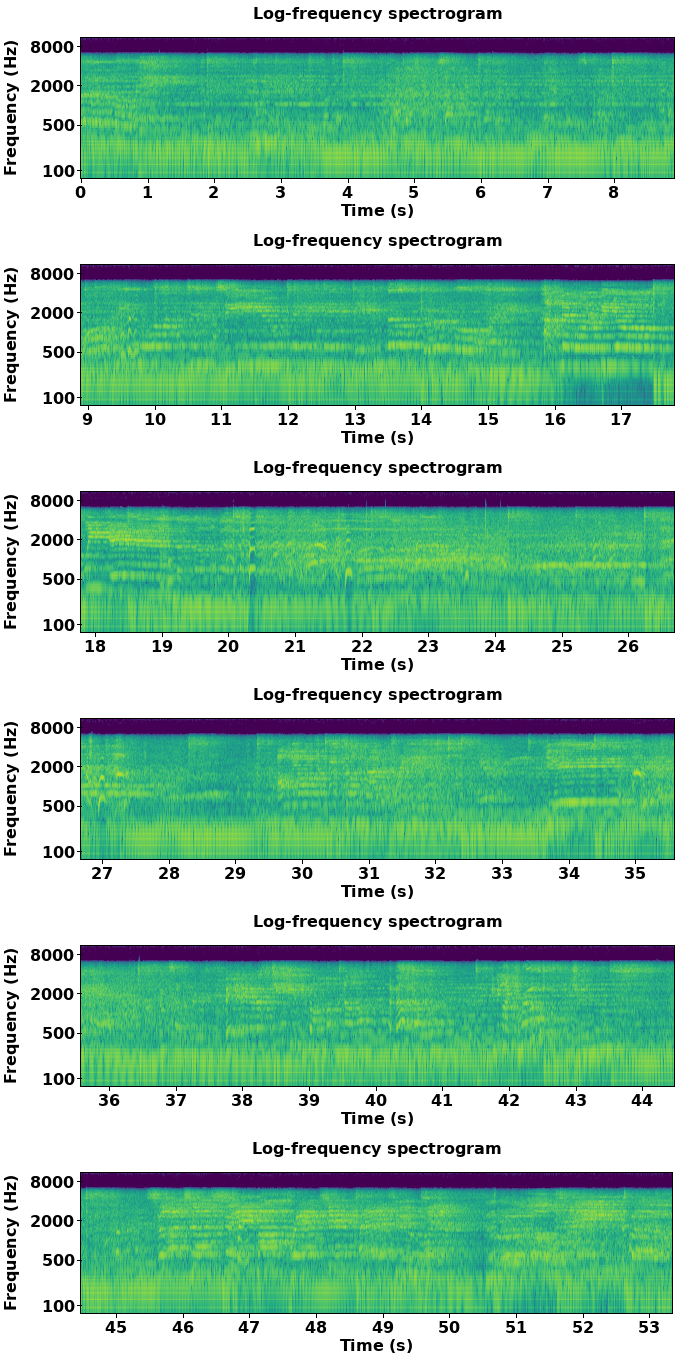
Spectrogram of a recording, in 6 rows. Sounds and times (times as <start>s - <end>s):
Music: 0.0s - 53.3s.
